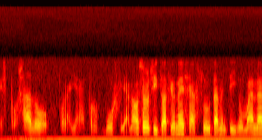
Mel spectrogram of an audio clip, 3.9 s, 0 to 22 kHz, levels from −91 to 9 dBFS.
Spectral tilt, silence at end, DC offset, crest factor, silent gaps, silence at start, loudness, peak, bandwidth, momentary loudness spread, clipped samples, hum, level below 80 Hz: -6.5 dB/octave; 0 s; under 0.1%; 20 dB; none; 0 s; -27 LUFS; -6 dBFS; 17.5 kHz; 15 LU; under 0.1%; none; -42 dBFS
